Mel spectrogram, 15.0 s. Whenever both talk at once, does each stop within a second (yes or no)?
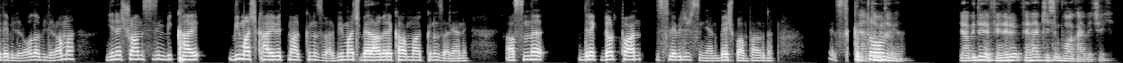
yes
